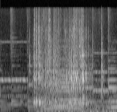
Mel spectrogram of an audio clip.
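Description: Plastic toy animal figures rattling against each other and the plastic tub as a hand digs through them, a dense rattle of about a second starting about half a second in. Steady background music plays underneath.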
